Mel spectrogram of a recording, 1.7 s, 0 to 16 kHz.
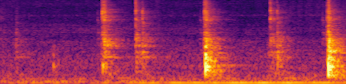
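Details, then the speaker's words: Snapper SR-Series mower with a 10HP Briggs & Stratton, stored 10 years, in neutral on a battery of unknown condition: a few sharp, irregular clicks about half a second apart from the starter relay, not the starter motor; a loose terminal wire is suspected. Starter relay chattering. "That's the relay, the starter relay chattering. So it's not the starter motor."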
